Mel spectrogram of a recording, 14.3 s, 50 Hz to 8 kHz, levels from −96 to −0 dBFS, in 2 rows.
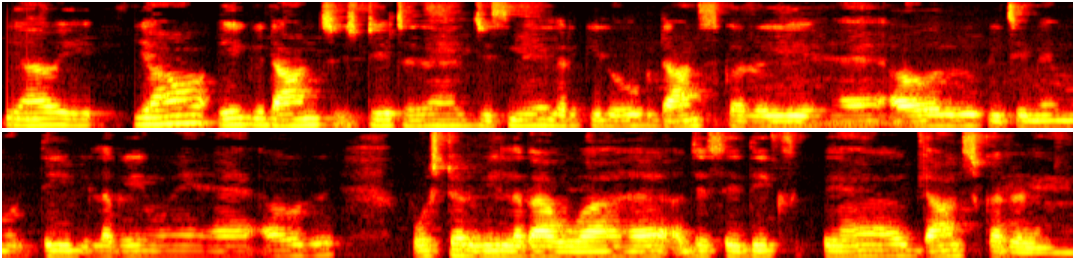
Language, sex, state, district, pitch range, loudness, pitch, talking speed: Hindi, male, Bihar, Kishanganj, 120-130 Hz, -19 LUFS, 125 Hz, 145 wpm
